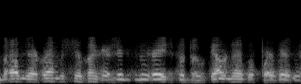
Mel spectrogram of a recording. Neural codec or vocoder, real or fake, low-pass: codec, 16 kHz, 0.5 kbps, FreqCodec, smaller model; fake; 3.6 kHz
